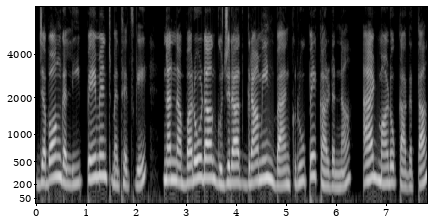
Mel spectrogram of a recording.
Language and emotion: Kannada, neutral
